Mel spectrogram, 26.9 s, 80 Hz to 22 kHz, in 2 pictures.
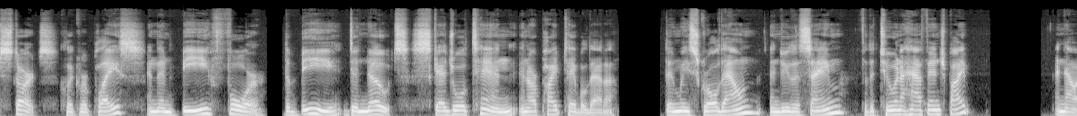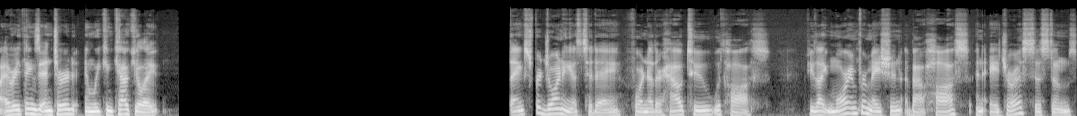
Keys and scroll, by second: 1.8 b, 2.4 4, 11.6-13.0 typing.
